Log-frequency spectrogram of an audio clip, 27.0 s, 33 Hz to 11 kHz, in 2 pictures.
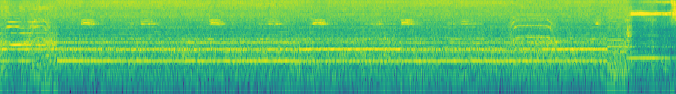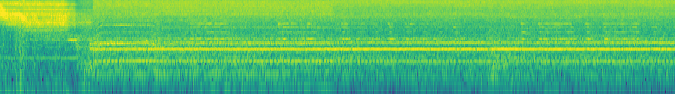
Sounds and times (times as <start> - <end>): Engine: 0.0 - 27.0.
